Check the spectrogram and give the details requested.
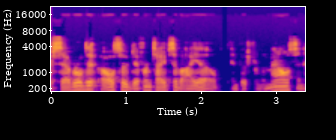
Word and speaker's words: I/O: This is called I/O, pronounced like the letters I/O, because it deals with input and output of the program.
